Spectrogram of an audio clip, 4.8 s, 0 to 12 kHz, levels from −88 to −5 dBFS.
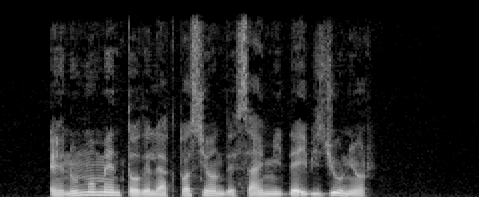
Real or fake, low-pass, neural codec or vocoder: fake; 10.8 kHz; vocoder, 44.1 kHz, 128 mel bands every 256 samples, BigVGAN v2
